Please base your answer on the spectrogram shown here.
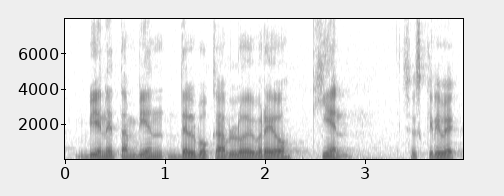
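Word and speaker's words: khen: ¿Quién? se escribe k h e n quién.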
